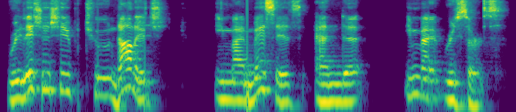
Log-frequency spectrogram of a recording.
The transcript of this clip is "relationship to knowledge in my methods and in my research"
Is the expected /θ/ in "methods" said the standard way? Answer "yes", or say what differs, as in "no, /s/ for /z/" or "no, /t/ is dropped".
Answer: no, /s/ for /θ/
